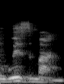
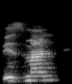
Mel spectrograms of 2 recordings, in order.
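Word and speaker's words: Wissmann: what a w yes but germans do not have a w in the pronunciation that w is pronounced as a v that is why i'm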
